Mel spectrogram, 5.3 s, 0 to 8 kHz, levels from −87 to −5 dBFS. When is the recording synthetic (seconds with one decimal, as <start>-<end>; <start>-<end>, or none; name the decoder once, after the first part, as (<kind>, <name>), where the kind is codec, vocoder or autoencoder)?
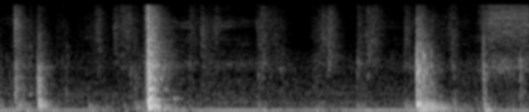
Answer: none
